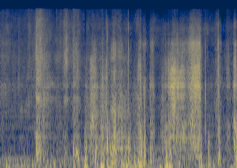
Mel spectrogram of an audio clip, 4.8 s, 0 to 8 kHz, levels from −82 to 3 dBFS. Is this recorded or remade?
remade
